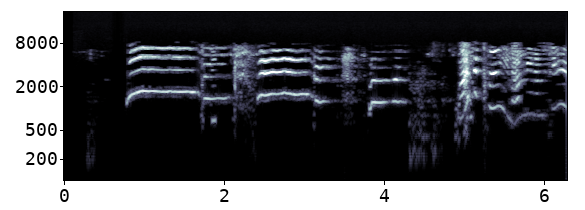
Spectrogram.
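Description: A girl's voice singing a few long, very high held notes at shifting pitches, then breaking into squeaky, high-pitched voice sounds near the end.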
